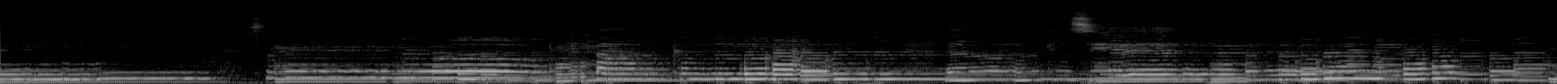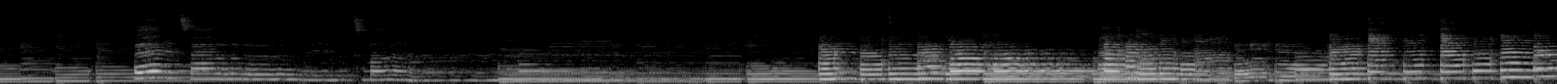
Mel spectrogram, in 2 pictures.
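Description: A man sings slow, wavering melodic lines over a plucked hollow-body archtop electric guitar. There is a brief pause about two and a half seconds in.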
